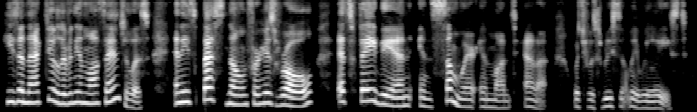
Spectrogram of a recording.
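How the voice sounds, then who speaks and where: A woman's voice: mid-range voice, sing-song, moderate pace, darkish tone, dry recording, clean studio sound. A woman hosting a career podcast, moving between a prepared introduction and friendly interview chat. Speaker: podcast host and career coach.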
